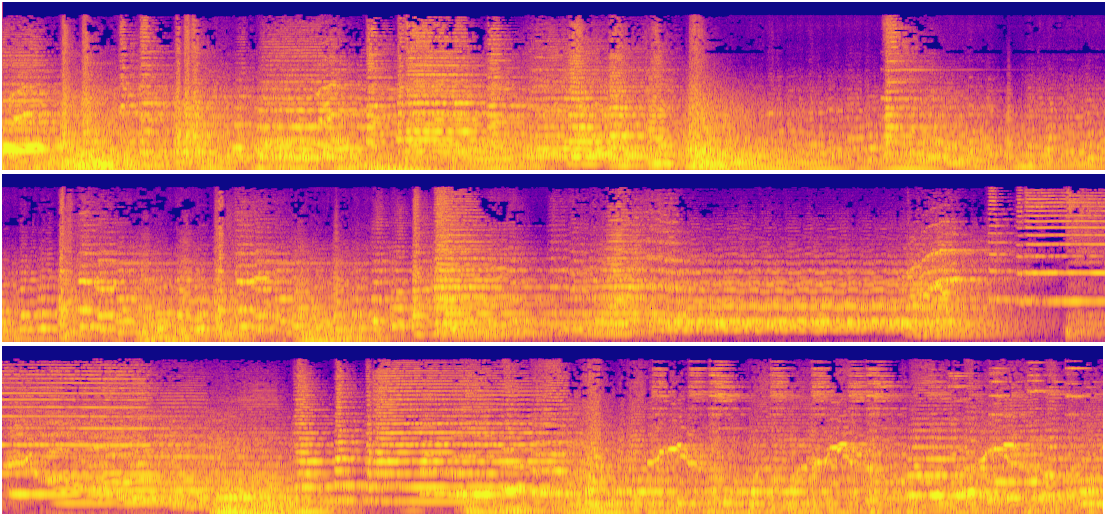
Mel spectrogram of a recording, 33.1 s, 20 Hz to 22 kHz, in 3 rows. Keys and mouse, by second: 6.1 g, 8.7 click, 10.6 middle click, 14.1 shift+middle click, 14.8 s, 15.6 g, 18.5 middle click, 21.7 middle click, 22.4 3, 23.7 middle click, 24.6 l, 24.9 middle click, 25.4 s, 27.2 g, 29.1 middle click, 29.2 3, 30.2 i.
